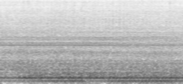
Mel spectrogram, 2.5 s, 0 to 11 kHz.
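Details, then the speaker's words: Nucanoe Pursuit kayak with a Honda GX50 50cc powerhead outboard on an upgraded leg and a 2-blade prop, at about 3.9 speed just above idle: low, even drone with steady pitch and no knocks or misses. Normal running. "So number-wise, right now we're about 3.9, as you can barely hear that engine above idle."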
